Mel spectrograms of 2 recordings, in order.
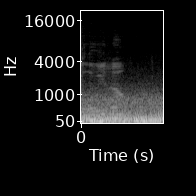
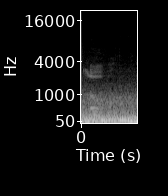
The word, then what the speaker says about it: Louisville: If you're not from here, you'll probably say Louisville. It's Louisville. It's Lou. Just forget half the word. Just take half the word away. Just slur it together. And just and that's how you say it.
